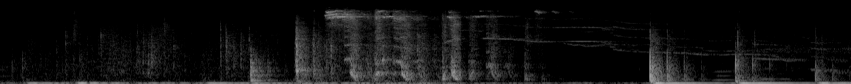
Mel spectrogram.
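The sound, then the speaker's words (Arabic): Knocking on a door: a few dull, heavy thuds spaced apart near the end, among other clattering and bumping sounds and a thin, ringing tone that fades. “وذات صباح دق الباب عليها فأرهفت أذنيها.”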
